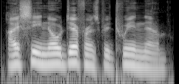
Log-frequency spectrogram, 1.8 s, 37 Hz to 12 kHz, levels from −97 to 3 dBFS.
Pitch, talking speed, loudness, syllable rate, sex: 130 Hz, 200 wpm, -18 LUFS, 6.3 syllables/s, male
